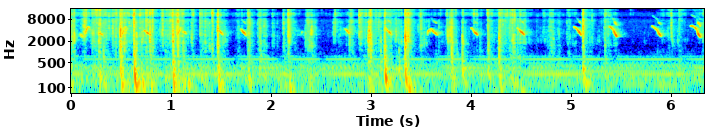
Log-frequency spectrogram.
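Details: Baby chickens peeping: thin, high, downward-slurred whistles repeated in a loose series over soft tapping and scratching sounds from the floor.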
